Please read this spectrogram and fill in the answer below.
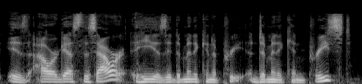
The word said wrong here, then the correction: Dominican: I added a syllable to Dominican. – Priest, yes. – Dominican, a priest, and a staff apologist here at Catholic Answers.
